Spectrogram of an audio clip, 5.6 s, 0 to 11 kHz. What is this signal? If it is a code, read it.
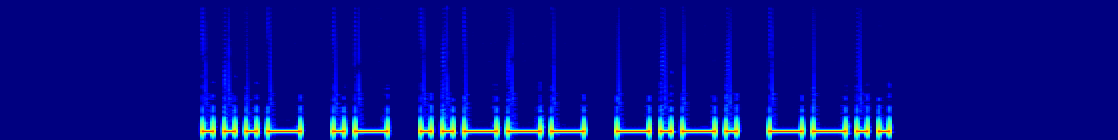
Morse code, heard as a keyed tone, about 22 wpm, 700 Hz. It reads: VA2CZ
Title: Call Signs Repeated 3x - 22wpm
